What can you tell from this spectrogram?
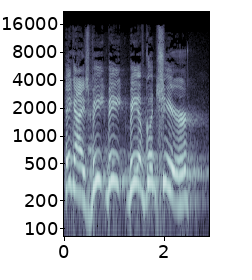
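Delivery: high, drawn-out call of encouragement; voicing Jesus. Jesus to the troubled disciples in the boat, calling encouragement. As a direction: call out to hearten frightened friends. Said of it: "Jesus spoke to them, saying".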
